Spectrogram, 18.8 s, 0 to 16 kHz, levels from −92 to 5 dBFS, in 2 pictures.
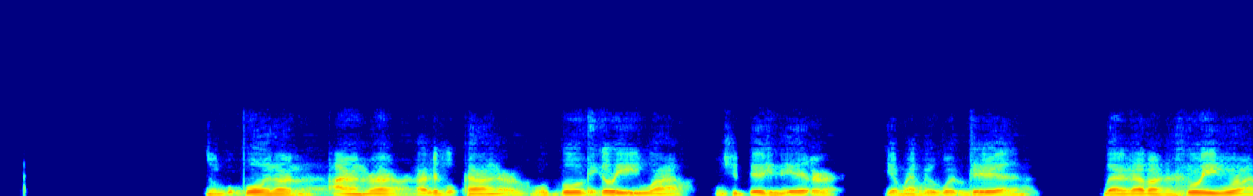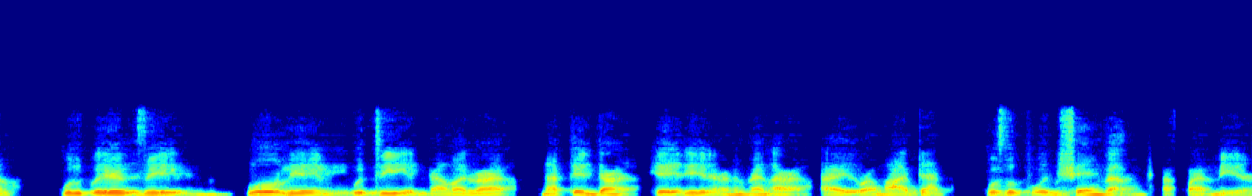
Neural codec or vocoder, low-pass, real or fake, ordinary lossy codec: codec, 16 kHz, 0.5 kbps, FreqCodec, larger model; 7.2 kHz; fake; MP3, 64 kbps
